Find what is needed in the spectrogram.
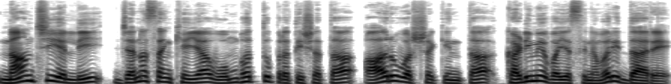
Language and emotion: Kannada, neutral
